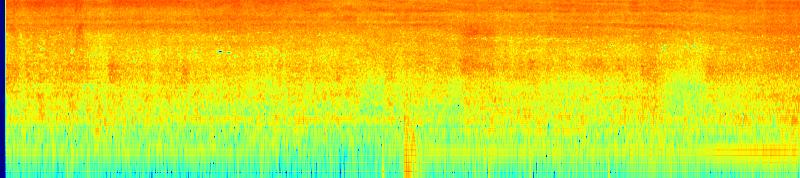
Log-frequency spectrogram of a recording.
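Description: Steady hiss of water spraying from a hose wand onto a car, with a faint low hum underneath from about halfway through.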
